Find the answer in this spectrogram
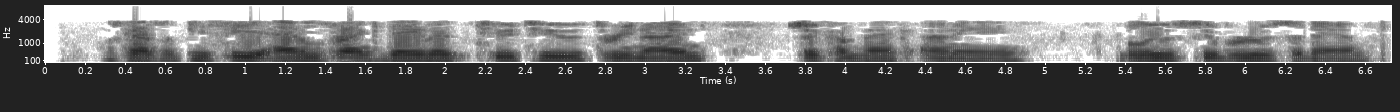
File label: Sheriff Dispatch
